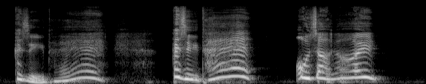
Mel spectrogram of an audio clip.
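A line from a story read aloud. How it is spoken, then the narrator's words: Overjoyed shouting. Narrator (Vietnamese): Hai anh em Sinh Lan vui mừng khôn xiết hò hét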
